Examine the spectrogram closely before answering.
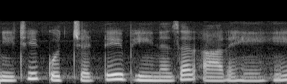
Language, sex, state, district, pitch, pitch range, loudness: Hindi, female, Goa, North and South Goa, 185 Hz, 180-220 Hz, -15 LUFS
